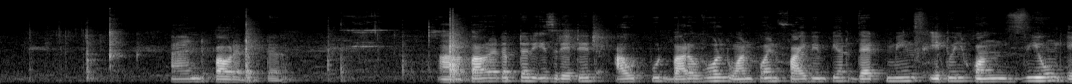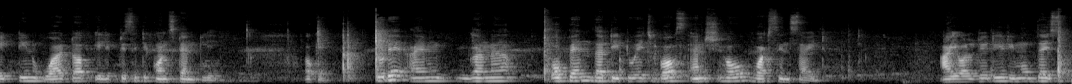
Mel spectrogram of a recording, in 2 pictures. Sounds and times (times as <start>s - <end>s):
Speech: 13.8s - 19.0s, 20.2s - 21.4s.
